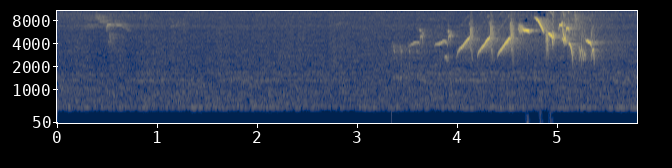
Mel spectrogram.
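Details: A wild double-collared seedeater (Sporophila caerulescens) sings a fast, clear phrase of about a dozen high, sharply rising and falling notes, after a quiet start with faint distant chirps.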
